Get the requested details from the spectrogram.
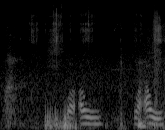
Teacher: hamzanya jangan mengarah ke ain, jangan wa aufu tapi wa au. Pakai tenggorokan bawah.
